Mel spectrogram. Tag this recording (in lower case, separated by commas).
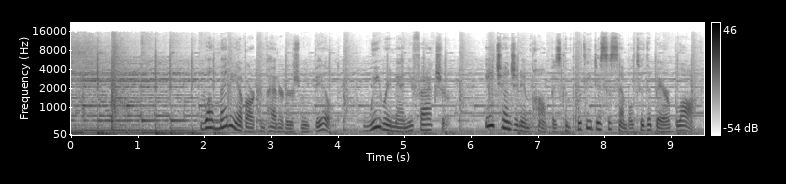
music, speech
